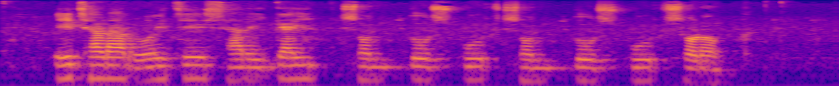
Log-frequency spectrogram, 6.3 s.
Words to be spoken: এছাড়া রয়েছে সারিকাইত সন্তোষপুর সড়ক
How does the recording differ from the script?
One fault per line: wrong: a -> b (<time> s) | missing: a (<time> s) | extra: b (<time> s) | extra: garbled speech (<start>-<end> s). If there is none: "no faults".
extra: সন্তোষপুর (3.8 s)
